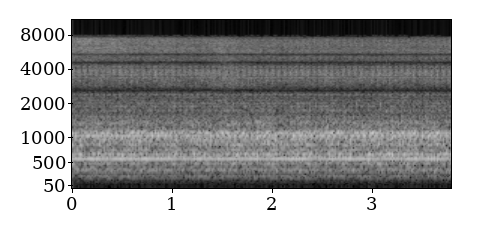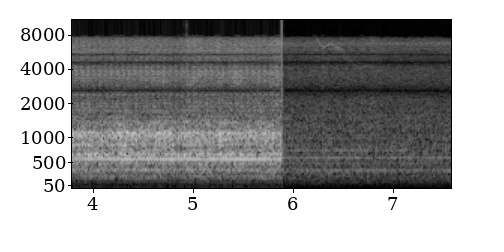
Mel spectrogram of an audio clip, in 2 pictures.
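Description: A stationary 583 series train's cab-car motor-generator and blowers running behind the side louvres, a loud steady whine over a hiss. About six seconds in it cuts off suddenly to a much quieter steady hum.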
